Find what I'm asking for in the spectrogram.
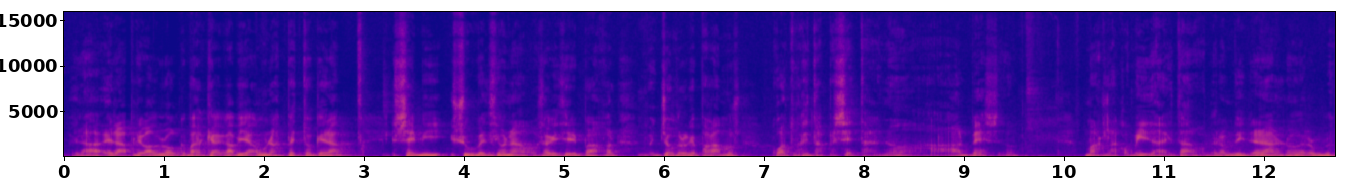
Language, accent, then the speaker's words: Spanish; Madrid, Community of Madrid, Spain; born there; realmente yo nací en Chamberí. En Chamberí.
